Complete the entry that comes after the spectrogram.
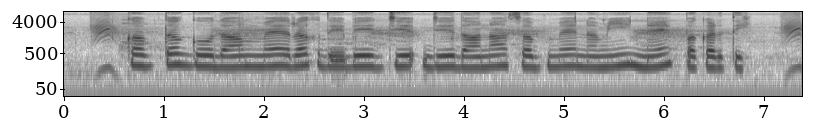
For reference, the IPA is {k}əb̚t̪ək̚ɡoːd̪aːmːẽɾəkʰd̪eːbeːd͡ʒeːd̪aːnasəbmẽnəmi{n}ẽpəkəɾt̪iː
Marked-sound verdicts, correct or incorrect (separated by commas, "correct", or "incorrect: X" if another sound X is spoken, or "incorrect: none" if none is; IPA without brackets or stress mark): correct, correct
